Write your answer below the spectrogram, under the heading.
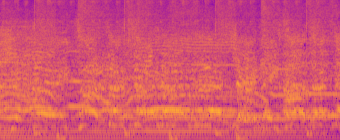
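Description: A loud, dense crowd of voices in the local pub in Ted Lasso, recorded over Zoom. Chatter and shouts overlap continuously, with occasional dull thumps underneath the steady babble.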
